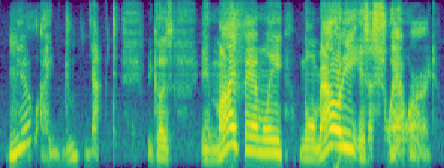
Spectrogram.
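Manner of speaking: ordinary delivery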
